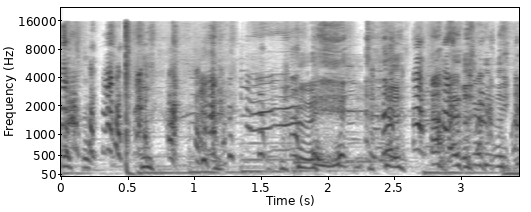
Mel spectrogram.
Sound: all laughing

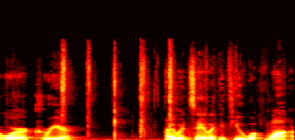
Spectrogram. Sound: cards flipping

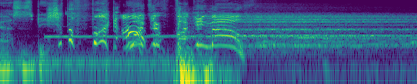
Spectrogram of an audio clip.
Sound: slams

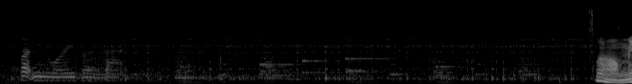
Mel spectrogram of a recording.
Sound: water starts boiling... Boiling sound throughout the scene

